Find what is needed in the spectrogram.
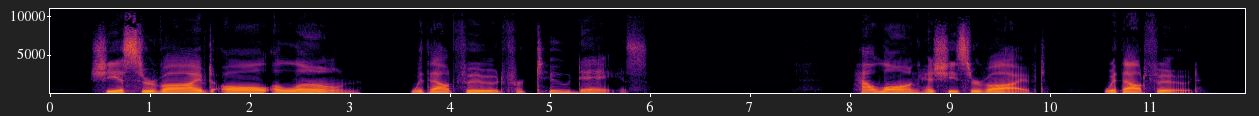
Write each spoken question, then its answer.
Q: How long has she survived without food?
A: She has survived without food for 2 days.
